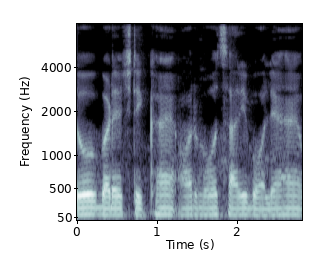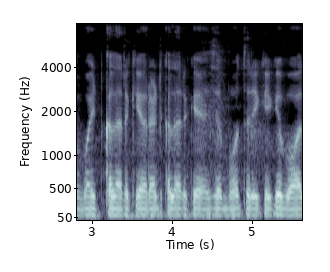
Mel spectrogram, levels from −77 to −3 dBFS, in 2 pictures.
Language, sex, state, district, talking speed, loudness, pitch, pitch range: Hindi, male, Odisha, Nuapada, 225 wpm, -18 LUFS, 95 Hz, 90-95 Hz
